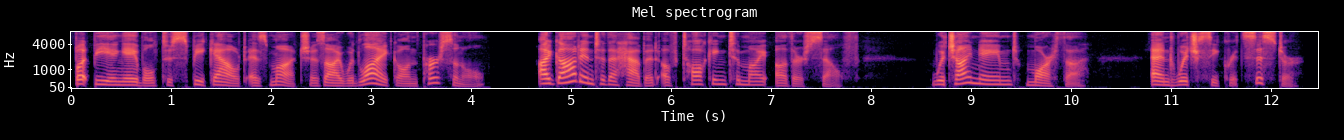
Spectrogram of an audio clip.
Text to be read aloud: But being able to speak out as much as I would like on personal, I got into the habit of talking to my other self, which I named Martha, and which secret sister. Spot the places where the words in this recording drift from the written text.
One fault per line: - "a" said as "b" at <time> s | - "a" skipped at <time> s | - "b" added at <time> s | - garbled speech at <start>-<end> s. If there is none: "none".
none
